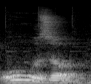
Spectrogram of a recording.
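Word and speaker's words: ούζο: que é o uso escreve em grego uso e pronuncia-se uso de cor transparente feita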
